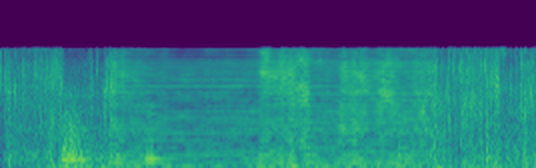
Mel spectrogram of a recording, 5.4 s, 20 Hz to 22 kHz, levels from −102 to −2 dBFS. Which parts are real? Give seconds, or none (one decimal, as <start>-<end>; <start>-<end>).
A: 0.0-1.1; 4.3-5.4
